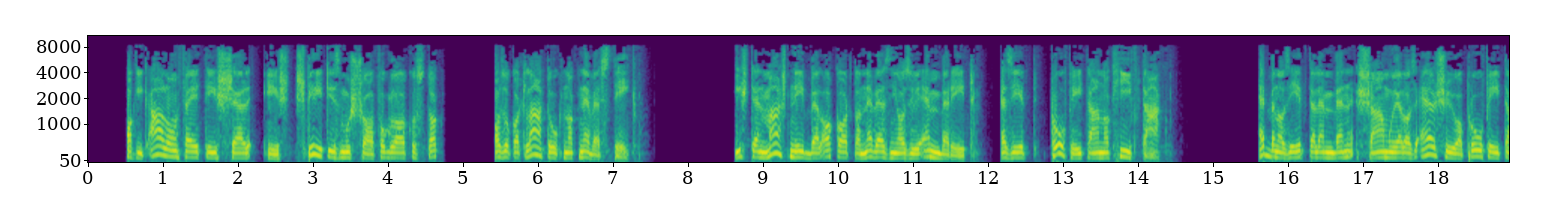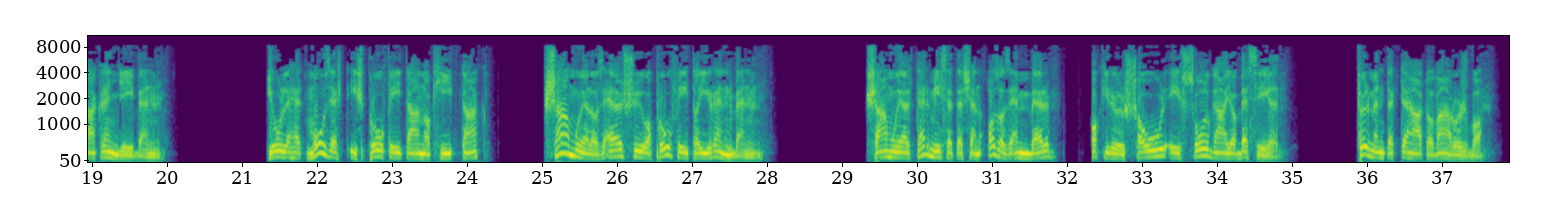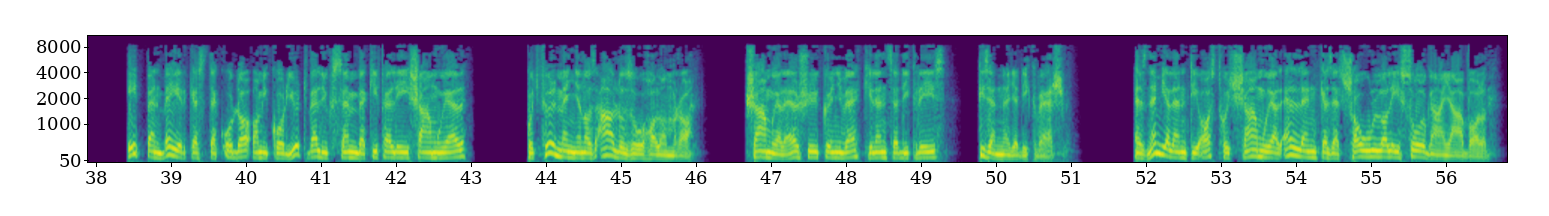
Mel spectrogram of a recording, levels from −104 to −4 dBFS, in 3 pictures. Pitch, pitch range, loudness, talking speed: 135 Hz, 125-155 Hz, -16 LUFS, 90 wpm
